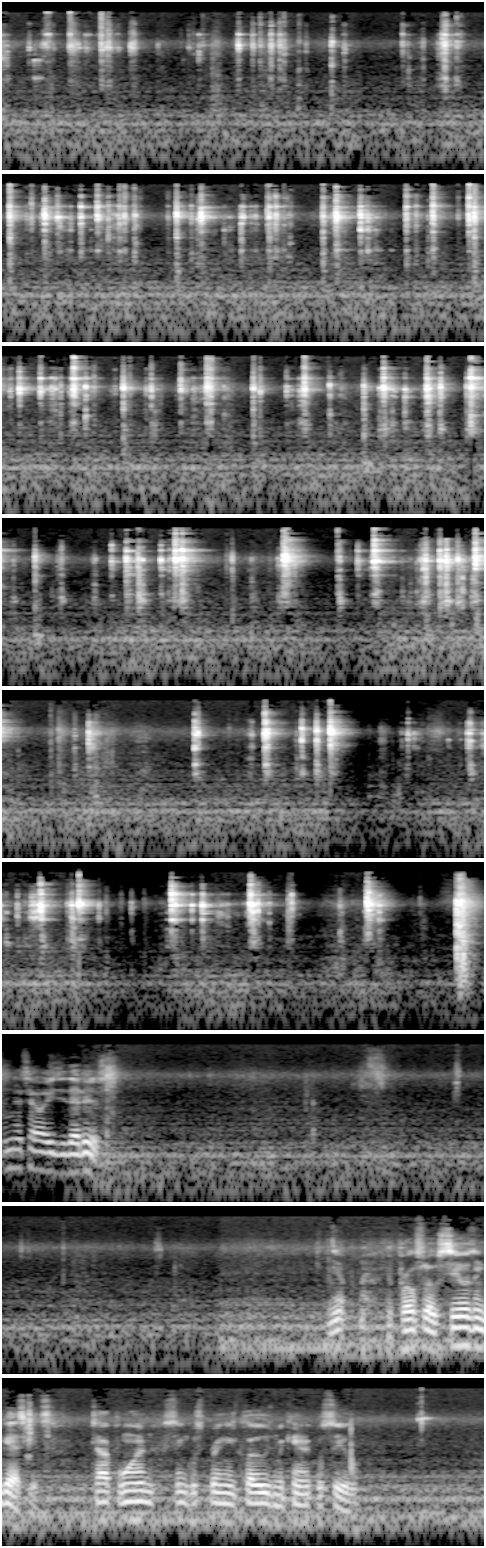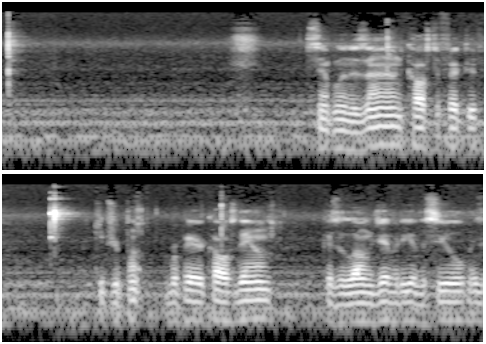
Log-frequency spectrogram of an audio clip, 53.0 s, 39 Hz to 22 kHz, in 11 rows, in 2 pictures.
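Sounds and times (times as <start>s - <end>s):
wrench clicking on metal bolts: 0.3s - 19.4s, 21.2s - 27.1s.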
